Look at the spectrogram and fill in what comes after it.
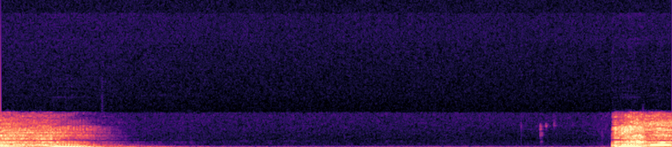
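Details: Lion roaring to mark territory and keep in touch with the pride: a deep, powerful burst fading over about a second, then near silence before a second loud roar cuts in at the end.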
